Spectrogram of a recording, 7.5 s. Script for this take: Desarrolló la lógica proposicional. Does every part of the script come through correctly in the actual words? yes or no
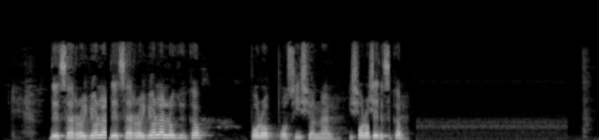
no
